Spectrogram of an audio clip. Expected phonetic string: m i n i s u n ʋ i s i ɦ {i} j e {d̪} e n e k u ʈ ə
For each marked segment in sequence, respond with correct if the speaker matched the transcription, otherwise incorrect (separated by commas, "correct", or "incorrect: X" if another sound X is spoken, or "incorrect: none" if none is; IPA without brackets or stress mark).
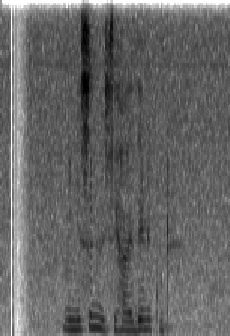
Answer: incorrect: a, correct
